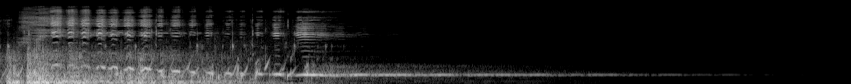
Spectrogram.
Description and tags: This is my Wife doing her best WITCHY laugh for Halloween, along with a clap of thunder and a boiling witches brew.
